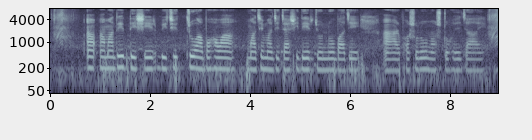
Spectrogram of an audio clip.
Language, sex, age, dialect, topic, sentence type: Bengali, female, 25-30, Northern/Varendri, agriculture, statement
